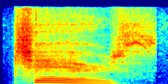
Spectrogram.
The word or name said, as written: chairs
